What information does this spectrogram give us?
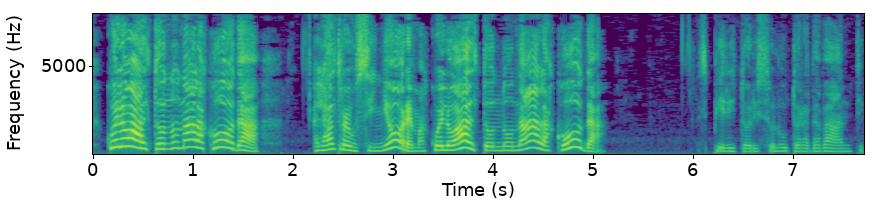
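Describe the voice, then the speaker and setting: A woman reading a novel aloud in lively, dramatic storytelling. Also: medium pitch, no echo, dull audio. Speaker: reader. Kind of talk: audiobook narration.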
